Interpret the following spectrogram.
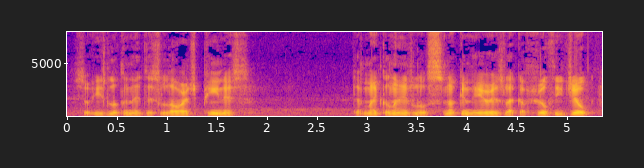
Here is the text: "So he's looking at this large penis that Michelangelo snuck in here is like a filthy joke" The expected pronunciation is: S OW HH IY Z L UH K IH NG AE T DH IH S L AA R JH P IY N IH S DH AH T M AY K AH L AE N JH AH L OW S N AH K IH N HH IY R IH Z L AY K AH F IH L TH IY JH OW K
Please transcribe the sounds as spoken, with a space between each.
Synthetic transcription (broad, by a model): S OW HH IY Z L UH K IH NG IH T DH IH S L AA R JH P IY N IH S DH AH T M AY K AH L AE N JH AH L S N AH K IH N HH IY R IH Z L AY K AH F IH L TH IY JH OW K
